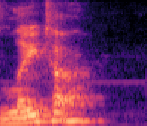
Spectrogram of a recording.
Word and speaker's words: Latah: It's Lata. L-A-T-A-H Books was the publisher for this first one.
